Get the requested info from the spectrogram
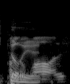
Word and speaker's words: pileated: I have a pileated woodpecker, however you want to pronounce it. – It's pileated. It's pileated.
